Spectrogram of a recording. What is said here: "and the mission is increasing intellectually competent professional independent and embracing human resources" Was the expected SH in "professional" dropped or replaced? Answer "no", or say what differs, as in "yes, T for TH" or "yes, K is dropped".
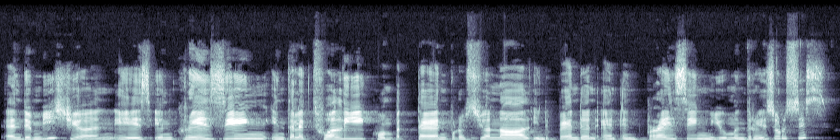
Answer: yes, S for SH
